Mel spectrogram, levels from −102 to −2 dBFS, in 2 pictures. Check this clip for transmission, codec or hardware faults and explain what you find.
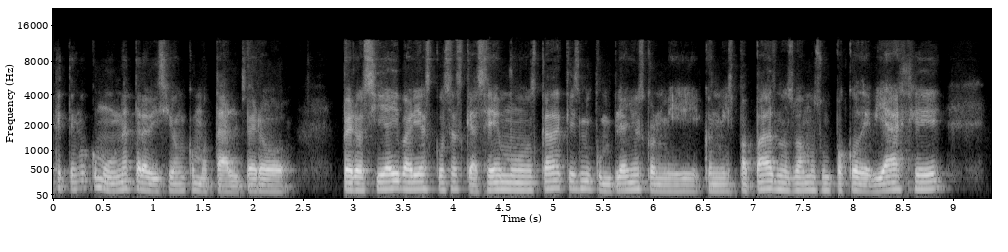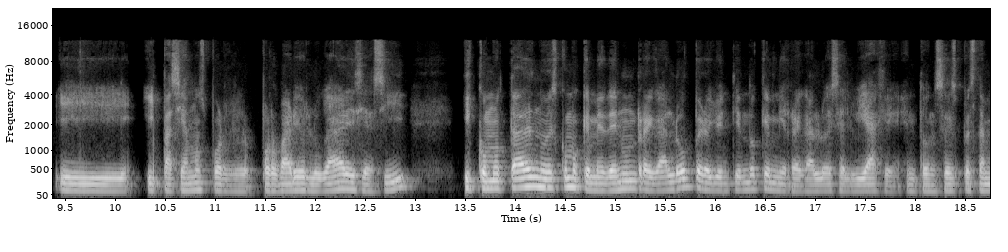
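One transmission fault is audible, a single lost packet rebuilt from error correction, at 3.67 s in this speech. The frame that should have arrived there went missing. The decoder filled about 20 ms from the lower-bitrate copy carried in the following packet, which fits a single lost packet. There is no gap or click, just a brief rougher, noisier patch. On a spectrogram it appears as a thin, slightly smeared, grainier vertical strip. The waveform stays continuous.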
